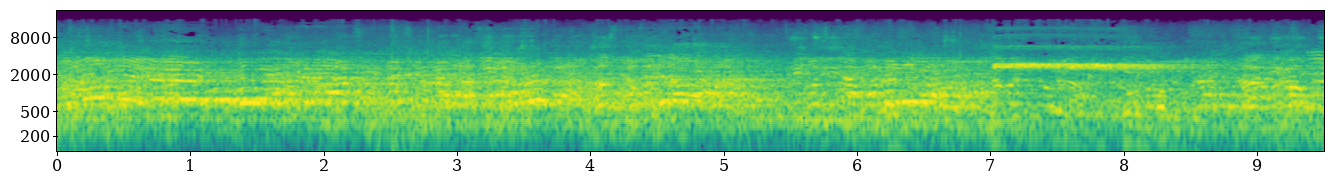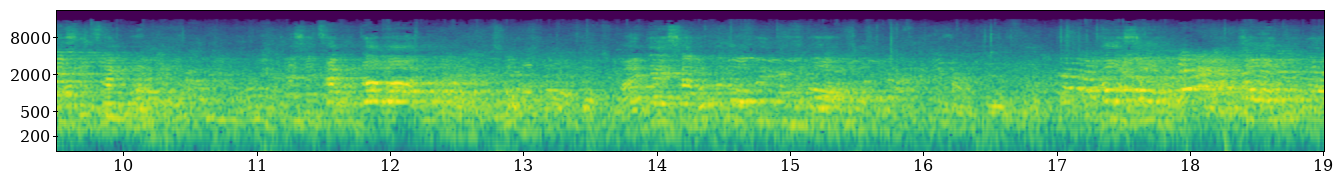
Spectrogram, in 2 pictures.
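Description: A crowd of children and adults chatters and calls out in a large echoing hall.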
